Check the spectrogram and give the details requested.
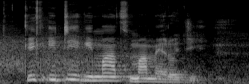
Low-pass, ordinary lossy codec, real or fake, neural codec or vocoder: none; none; real; none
